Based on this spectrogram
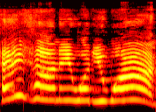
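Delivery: very high, loud, classic diner-lady voice. Recalling the waitress coming out on his first day in America, classic diner lady impression. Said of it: "Like she's like classic like diner lady".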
